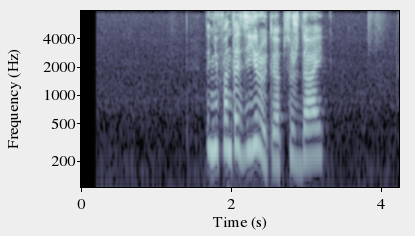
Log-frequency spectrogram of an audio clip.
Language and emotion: Russian, angry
